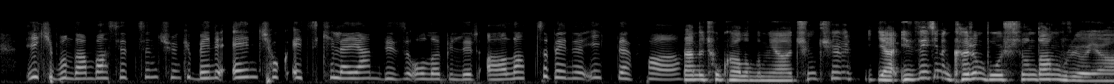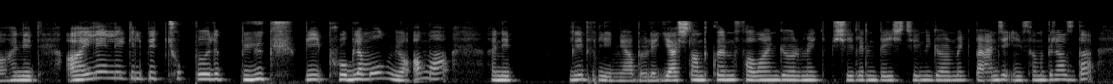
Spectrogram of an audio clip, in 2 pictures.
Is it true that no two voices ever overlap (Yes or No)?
Yes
